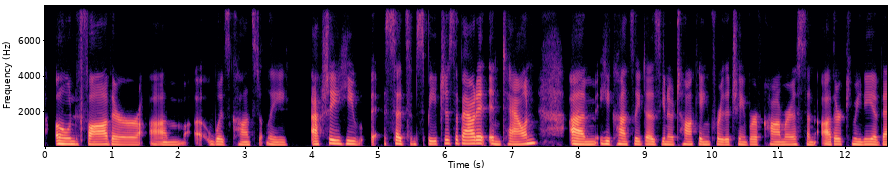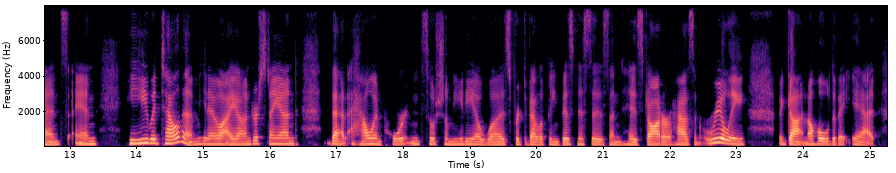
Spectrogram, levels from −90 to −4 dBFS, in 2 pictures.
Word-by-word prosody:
own 160 -2 +3
father, 145 -3 +1
um, 130 +1 -3
uh, 360 -1 -7
was 150 -3 -3
constantly 140 -1 -6 0.4
Actually, 180 +4 +2
he, 165 -2 -2 0.2
eh, - - -4 0.2
said 175 0 0
some 150 -2 -9
speeches 170 +6 -4
about 190 -1 +4
it 195 -1 +3
in 155 -5 -1
town, 160 +8 +1 0.5
um, 150 -3 +5
he 170 -2 0
constantly 155 -1 -2
does, 145 0 -2
you 155 - -2
know, 140 -1 -2
talking 145 0 -3
for 150 -2 -2
the 140 - 0
Chamber 140 -1 -4
of 140 0 -5
Commerce 140 0 -2
and 135 -2 -3
other 155 +2 +1
community 150 -1 -2
events, 140 +1 -1
and 160 0 +1 0.4
he 200 +4 +4
would 220 -3 +4
tell 205 +6 +6
them, 165 - +1
you 165 -1 -2
know, 155 0 +1
"I 150 -1 +3
understand 165 0 0 0.4
that 160 -2 +2
how 160 0 +1
important 155 +2 -2
social 155 -1 -3
media 150 0 -1
was 145 +1 -1
for 155 - -2
developing 145 0 -2
businesses, 150 -1 -2
and 135 -1 -3
his 145 -1 -1
daughter 145 -2 +4
hasn't 145 0 0
really 195 - +4 0.6
gotten 150 0 +5
ahold 155 0 +3
of 155 - 0
it 140 0 -3
yet." 145 -4 -2
150 Hz, 145 wpm, -23 LUFS, 145-165 Hz, 0.6 s, tell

